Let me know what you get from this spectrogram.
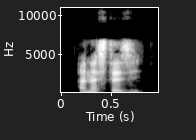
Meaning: a female given name, equivalent to English Anastasia
- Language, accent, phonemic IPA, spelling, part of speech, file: French, France, /a.nas.ta.zi/, Anastasie, proper noun, LL-Q150 (fra)-Anastasie.wav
